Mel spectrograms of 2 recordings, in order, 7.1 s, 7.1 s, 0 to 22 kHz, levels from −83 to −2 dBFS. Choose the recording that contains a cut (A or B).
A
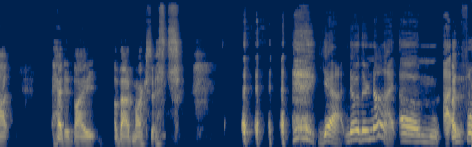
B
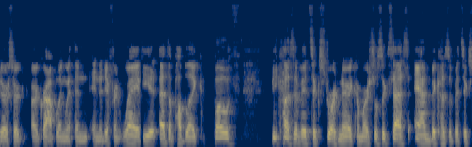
B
